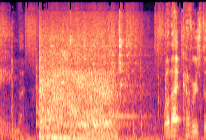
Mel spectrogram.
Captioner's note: roar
